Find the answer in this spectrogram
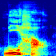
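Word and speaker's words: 你好: So, when you have two or more third tones in a row, you only really pronounce the last one as a third tone.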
